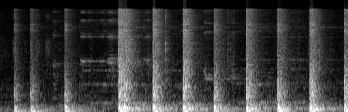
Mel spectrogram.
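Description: A drum kit being played: a few scattered hits, then from about a second and a half in a steady beat of roughly two and a half heavy strikes a second.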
